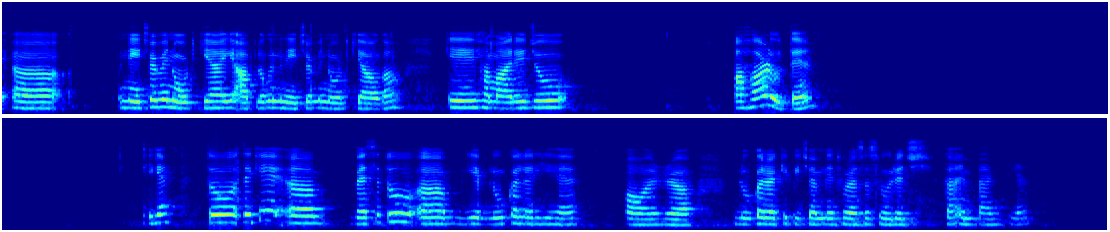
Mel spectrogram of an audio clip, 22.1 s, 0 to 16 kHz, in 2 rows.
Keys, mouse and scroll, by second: 0.0-2.3 typing, 6.7 click, 8.1 click, 8.9 right click, 9.0 click, 10.6 click, 11.5 click, 12.2 click, 12.6 right click, 12.7 click, 14.6 b, 14.7 alt+click, 14.9 b, 15.0 click, 15.9-16.8 typing, 16.2 click, 16.4 click, 16.9 click, 17.9 click, 18.4 ctrl+d, 19.0 Return, 19.4 b.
